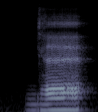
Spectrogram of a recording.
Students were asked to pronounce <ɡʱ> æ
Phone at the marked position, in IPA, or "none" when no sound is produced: ɡʱ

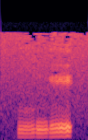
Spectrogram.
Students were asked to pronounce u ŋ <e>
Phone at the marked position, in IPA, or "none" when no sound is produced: e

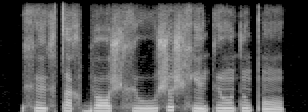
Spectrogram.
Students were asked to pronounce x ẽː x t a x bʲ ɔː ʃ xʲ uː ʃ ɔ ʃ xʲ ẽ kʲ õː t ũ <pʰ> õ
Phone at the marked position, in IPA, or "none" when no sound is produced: pʼ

